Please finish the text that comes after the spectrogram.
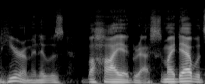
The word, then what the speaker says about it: Bahia: And I would just listen, and I would hear people pronouncing it Bahia. Now, on top of that, I got some more validation on the way that I pronounce it when I met Mark Govan.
